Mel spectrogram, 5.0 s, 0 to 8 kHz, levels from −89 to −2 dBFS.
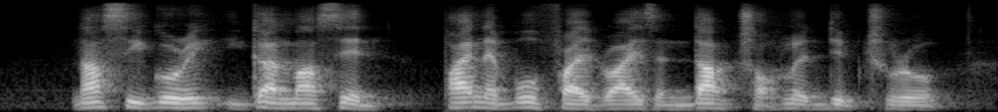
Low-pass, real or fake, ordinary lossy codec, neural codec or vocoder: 7.2 kHz; fake; none; codec, 16 kHz, 0.7 kbps, FocalCodec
